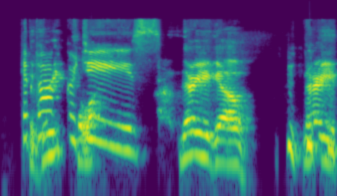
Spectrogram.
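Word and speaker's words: Hippocrates: and hippoc Cotes Hipp Hipp I always can't pronounce his name hippocrite the oh shoot what's his name hypocrates there you go there you go so with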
